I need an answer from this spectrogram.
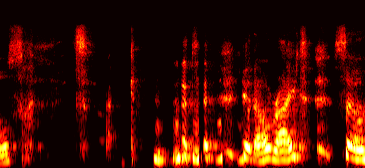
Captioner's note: both laughing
